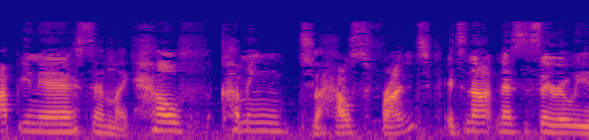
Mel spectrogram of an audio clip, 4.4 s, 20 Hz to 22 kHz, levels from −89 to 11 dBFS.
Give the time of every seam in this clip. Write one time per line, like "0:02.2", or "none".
0:01.6
0:02.3
0:03.3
